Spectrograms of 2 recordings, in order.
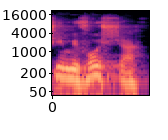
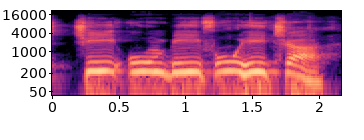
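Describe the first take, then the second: First: "Shimbifusha" quick and run together with sh-sounds; everyday local pronunciation. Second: "Chi Umbi Fuhicha" slow and high, syllable by syllable; spelled-out pronunciation. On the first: Villager correcting the foreigner, "Shimbifusha" as one hushing local word. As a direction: slur the written parts into one word, "Shimbifusha". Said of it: "nobody speaks like that". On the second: Insisting to villagers on the spelling, "Chi Umbi Fuhicha" sounded out slowly. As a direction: sound out "Chi Umbi Fuhicha" as written, each part separate. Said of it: "when you write it".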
